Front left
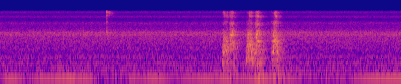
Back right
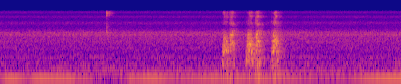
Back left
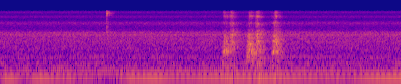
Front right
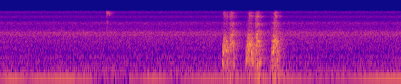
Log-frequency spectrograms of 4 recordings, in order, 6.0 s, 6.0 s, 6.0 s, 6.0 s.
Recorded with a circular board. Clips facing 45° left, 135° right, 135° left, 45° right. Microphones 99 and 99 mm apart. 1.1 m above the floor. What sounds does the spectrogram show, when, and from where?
1.6 s a clink: 125° left, 1.7 m
3.3 s a zipper: 60° right, 1.8 m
